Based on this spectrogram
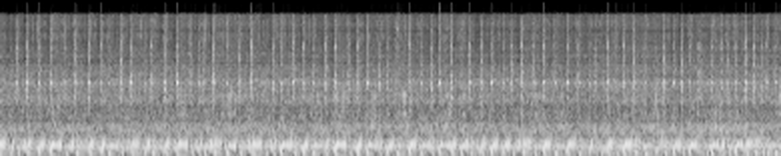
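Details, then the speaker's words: Small two-stroke chainsaw, strimmer or hedge-trimmer carburetor: fast steady buzz, speed shifting as the low-speed mixture screw goes from too lean to too rich and is then set in the middle. "you'll be able to hear it run from two lean to two rich and you'll see me set it in the middle too"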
